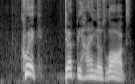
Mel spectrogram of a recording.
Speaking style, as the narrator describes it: Fred yelled

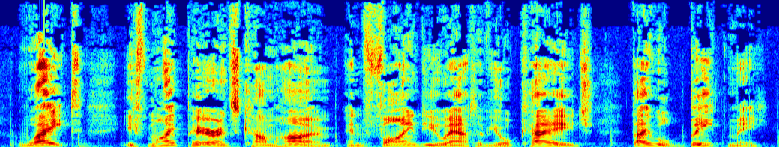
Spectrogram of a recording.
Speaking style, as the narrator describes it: The boy now cried out after him

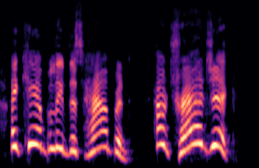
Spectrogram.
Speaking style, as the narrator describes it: Another person cried

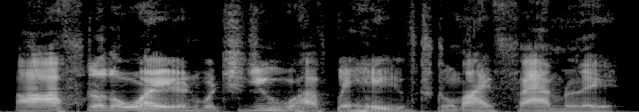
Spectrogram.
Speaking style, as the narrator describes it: roared the lion, in a voice of thunder

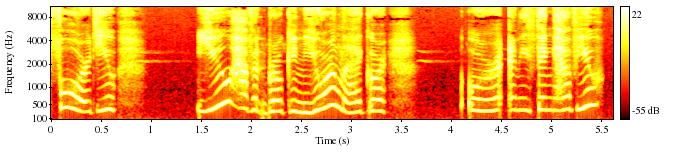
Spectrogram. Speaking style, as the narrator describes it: She gasped

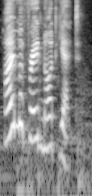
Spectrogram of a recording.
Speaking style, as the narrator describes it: Aubrey said

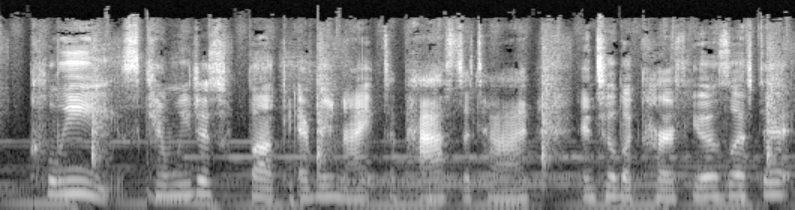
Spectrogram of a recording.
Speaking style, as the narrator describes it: Sanaya groans

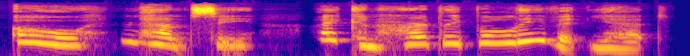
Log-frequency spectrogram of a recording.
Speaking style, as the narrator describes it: Allie declared happily

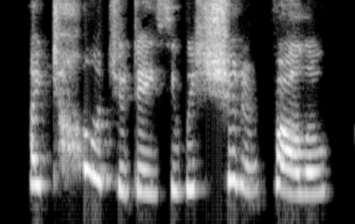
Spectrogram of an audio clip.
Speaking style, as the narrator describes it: cried Maisie

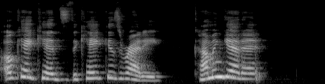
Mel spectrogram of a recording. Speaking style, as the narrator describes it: Hennessy called out

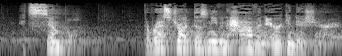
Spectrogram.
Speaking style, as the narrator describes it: the waiter smiled and replied in a whisper

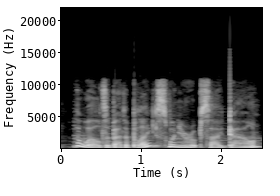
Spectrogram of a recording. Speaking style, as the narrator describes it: exclaimed, giggling

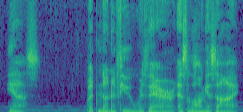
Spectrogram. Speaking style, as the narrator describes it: Hestia replied calmly

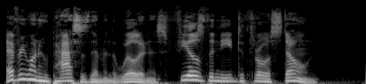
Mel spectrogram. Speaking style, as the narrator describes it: Horavatha purred

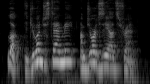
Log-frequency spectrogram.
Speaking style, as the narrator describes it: Roth shouts into the darkness

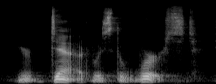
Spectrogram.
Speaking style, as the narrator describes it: Sirius scoffed

